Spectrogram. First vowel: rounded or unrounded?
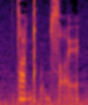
unrounded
